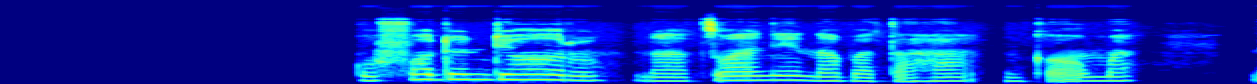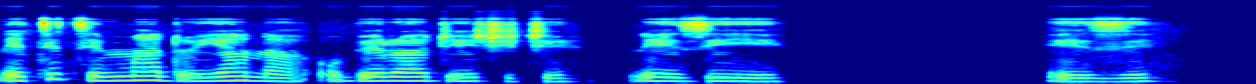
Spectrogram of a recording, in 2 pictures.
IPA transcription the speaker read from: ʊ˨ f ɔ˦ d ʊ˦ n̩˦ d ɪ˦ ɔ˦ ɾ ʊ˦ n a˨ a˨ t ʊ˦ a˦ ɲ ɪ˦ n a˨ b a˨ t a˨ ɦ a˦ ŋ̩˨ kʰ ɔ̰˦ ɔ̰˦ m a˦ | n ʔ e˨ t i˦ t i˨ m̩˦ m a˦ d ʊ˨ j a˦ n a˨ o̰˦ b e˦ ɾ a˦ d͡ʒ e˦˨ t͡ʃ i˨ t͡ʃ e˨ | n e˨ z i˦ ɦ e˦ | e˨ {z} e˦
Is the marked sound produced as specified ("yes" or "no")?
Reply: yes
